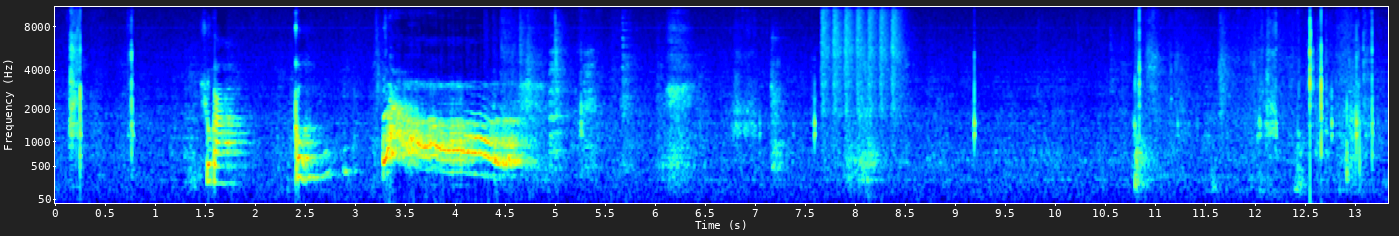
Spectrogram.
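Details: A female Miniature Schnauzer lets out a short, wavering, whiny howl that rises and falls, asking for help getting her toys; a person speaks nearby amid scattered clicks and household sounds.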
